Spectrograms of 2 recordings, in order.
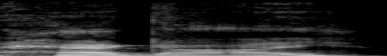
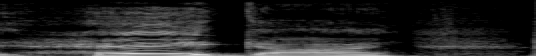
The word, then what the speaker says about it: Haggai: Now, some folks will call this Haggai or Haggai. I call it Haggai, which I think is correct. But if you're from the South, you may use two syllables and say, "Hey, guy."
